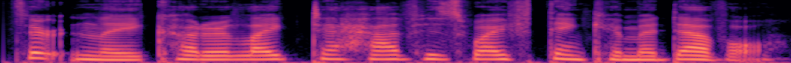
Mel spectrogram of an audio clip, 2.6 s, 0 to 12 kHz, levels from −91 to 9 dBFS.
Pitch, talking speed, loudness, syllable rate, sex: 210 Hz, 250 wpm, -17 LUFS, 6.3 syllables/s, female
